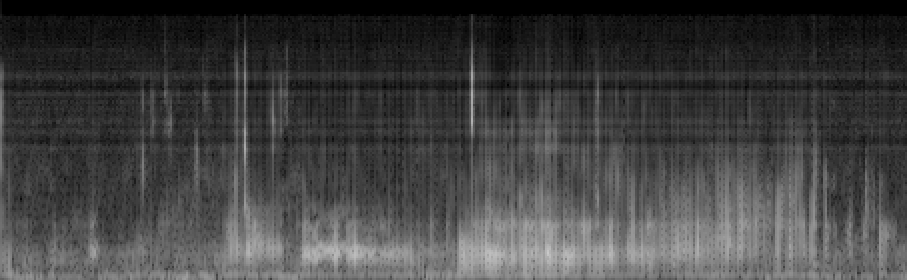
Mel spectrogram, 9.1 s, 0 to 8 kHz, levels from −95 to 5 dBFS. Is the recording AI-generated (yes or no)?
yes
